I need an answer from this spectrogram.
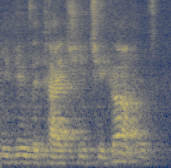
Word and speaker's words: Qigong: Yeah, And of course, Qigong is spelled multiple ways, the QI or the CHI. Yeah. And Gong, always G-O-N-G? G-O-N-G.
